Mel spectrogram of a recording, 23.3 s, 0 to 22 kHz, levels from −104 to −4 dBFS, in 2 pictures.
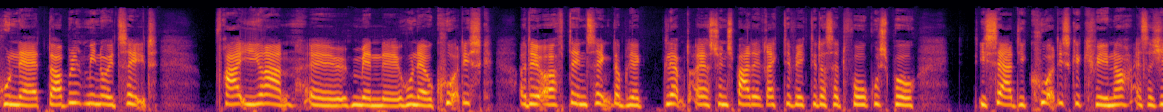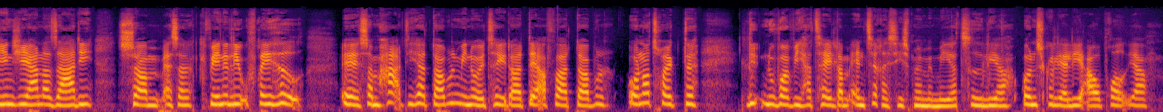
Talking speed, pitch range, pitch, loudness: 190 wpm, 255-295 Hz, 275 Hz, -20 LUFS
